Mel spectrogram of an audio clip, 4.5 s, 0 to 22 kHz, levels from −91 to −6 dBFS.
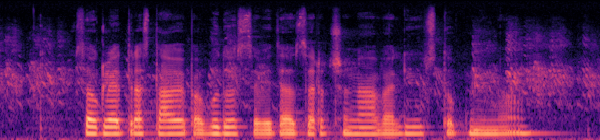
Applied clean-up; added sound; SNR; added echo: none; Bird vocalization, bird call, bird song / Crow; 20 dB; none.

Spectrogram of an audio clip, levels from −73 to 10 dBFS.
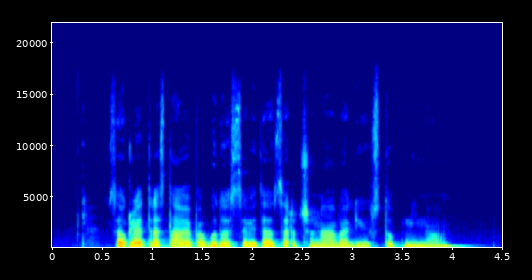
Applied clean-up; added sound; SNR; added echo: none; none; none; none.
